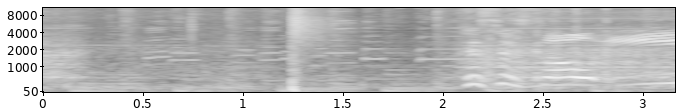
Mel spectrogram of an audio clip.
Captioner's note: claps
